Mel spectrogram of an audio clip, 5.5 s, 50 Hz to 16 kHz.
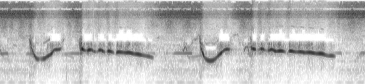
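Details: Fiery-necked nightjar (Caprimulgus pectoralis) calling in the distance on a sunset drive around nightfall, 8 November 2016: a quick dipping note, then a long, slowly falling whistle, heard twice, over steady insect hiss and a low engine hum.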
